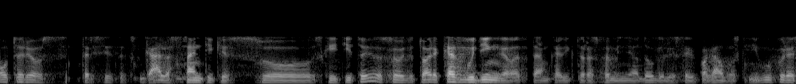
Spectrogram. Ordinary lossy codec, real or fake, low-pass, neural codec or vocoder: AAC, 16 kbps; real; 3.6 kHz; none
